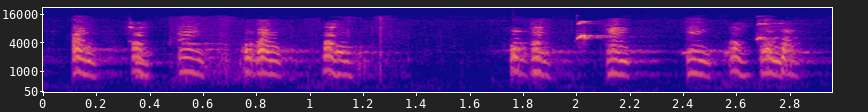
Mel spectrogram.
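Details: Eurasian coots calling the flock give two quick bursts of short, honking, nasal notes, separated by a second of near silence.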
